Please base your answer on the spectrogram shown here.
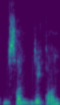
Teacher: ترقيق الدال بين المفخمين الصاد والقاف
